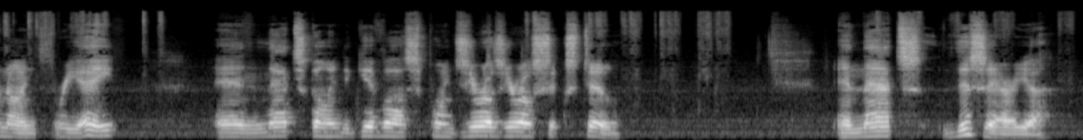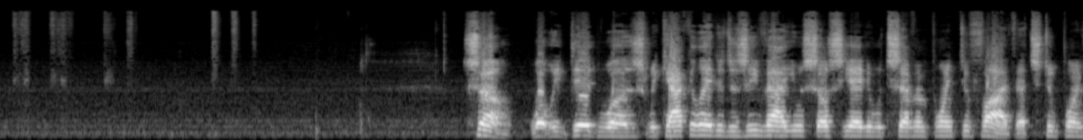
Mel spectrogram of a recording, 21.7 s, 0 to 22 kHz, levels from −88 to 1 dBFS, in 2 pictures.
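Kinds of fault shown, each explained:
No faults can be heard anywhere in the recording: the level, continuity and frequency content of the signal stay steady and intact throughout.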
